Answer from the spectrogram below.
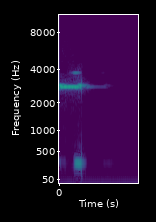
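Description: A single electronic telephone beep, a steady high tone that sounds briefly and then fades out, heard alone with no talking, while a telephone call is being connected.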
